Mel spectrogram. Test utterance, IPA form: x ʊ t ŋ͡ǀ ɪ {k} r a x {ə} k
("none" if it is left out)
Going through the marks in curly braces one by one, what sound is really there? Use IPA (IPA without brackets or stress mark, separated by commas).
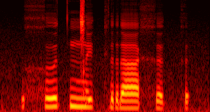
k, ə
